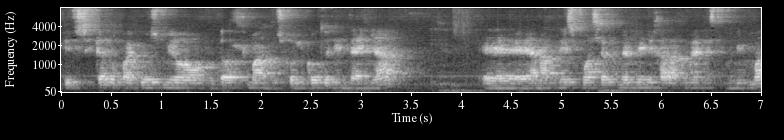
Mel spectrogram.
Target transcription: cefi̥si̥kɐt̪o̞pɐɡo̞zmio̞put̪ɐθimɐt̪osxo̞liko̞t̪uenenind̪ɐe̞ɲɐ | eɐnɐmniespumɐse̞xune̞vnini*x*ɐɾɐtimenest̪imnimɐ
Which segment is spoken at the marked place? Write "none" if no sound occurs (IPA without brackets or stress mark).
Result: x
